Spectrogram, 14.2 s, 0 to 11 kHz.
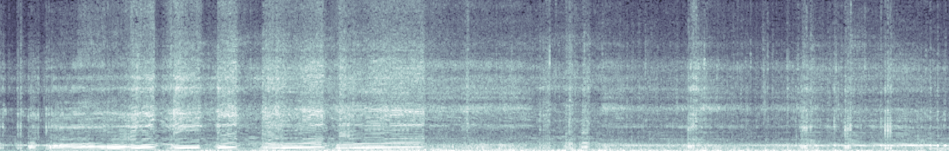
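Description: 1992 Honda CR125's two-stroke single-cylinder engine being ridden. For about the first six seconds the revs rise and drop again and again in quick pulls, then the engine runs at a steadier, slowly falling pitch.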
